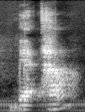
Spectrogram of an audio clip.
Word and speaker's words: ব্যথা: বয় জফলা থয়াকার ব্যথা এটি বানান, আর শুদ্ধ উচ্চারণ যখন তুমি লিখবে তখন বয় জফলা আকার থয়াকার ব্যথা।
